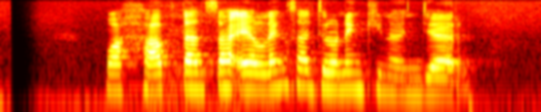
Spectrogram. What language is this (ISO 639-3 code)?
jav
